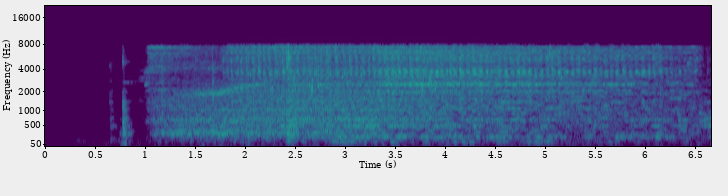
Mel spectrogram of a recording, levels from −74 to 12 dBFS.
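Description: Noise suppressor applied to music or sounds, throughout: a suppressor tuned for speech stays engaged across the whole clip and treats sustained, steady parts of the sound as noise to be removed. Its gain keeps shifting by roughly 10 dB, so the level pumps and flutters, and held tones and decaying tails thin out while sharp onsets pass through. Nothing reaches above 8 kHz, consistent with the call path's bandwidth.

Sound cut by the noise suppressor, from 0.22 to 1.01 s and from 4.93 s to the end: in these stretches the suppressor misreads the sound as noise and pulls it down much further than the rest. The first stretch dips by as much as about 20 dB, with roughly half a second affected in all. The closing stretch sinks by up to about 15 dB, so steady or fading material drops away and its decay is cut short.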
